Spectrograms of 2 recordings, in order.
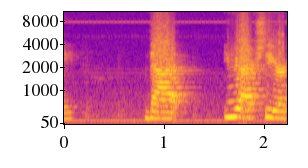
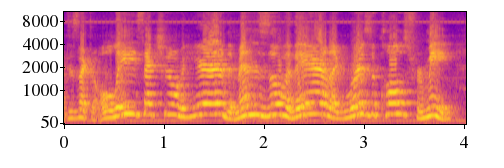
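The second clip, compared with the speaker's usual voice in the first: raised, quick exasperated complaint; half-mock frustration, a bit higher; 6 semitones higher than usual. Past the old lady section, the shopper in mock exasperation. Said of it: "I'm like".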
